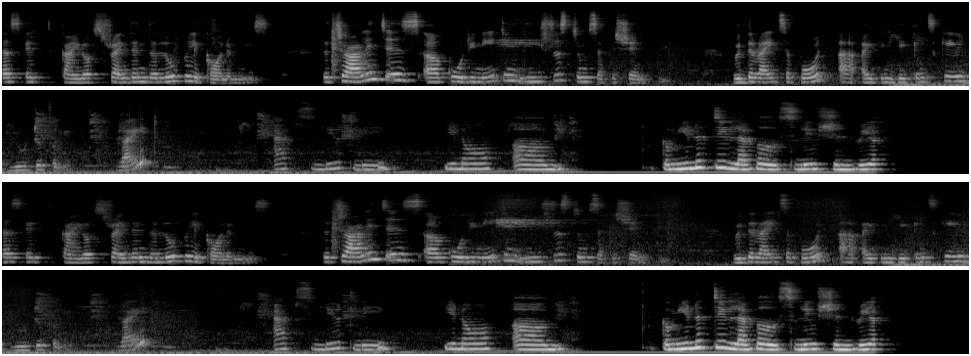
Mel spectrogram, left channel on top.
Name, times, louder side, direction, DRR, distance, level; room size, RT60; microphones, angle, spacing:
voice 1, 0.0-2.6 3.2-6.7 7.3-10.4 10.8-11.4, left 2 dB, 80° left, 9 dB, 1.1 m, -31 dB
sound 1, 4.5-11.7, right 6 dB, 75° right, 0.9 m, -49 dB
sound 2, 8.8-15.4, equal, 40° left, 2.4 m, -42 dB
voice 2, 12.4-13.6 14.1-15.3 16.3-18.4, right 2 dB, 25° right, 9 dB, 0.3 m, -21 dB
9.7 x 4.7 x 4.2 m, 0.35 s
head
